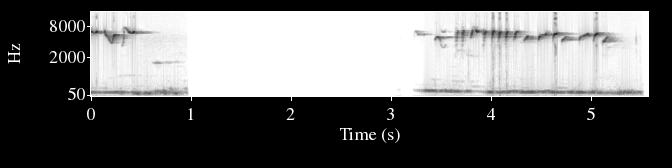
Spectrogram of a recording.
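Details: Sunbird fighting song, used as a lure for training birds. A brief high twitter is followed by a silent pause, then a run of thin, rapid, slightly rising and falling squeaky notes over a low hum.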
